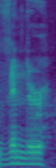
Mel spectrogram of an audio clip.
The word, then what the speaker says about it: Windir: I would also recommend listening to Vinder, which is spelled Winder, Windir.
